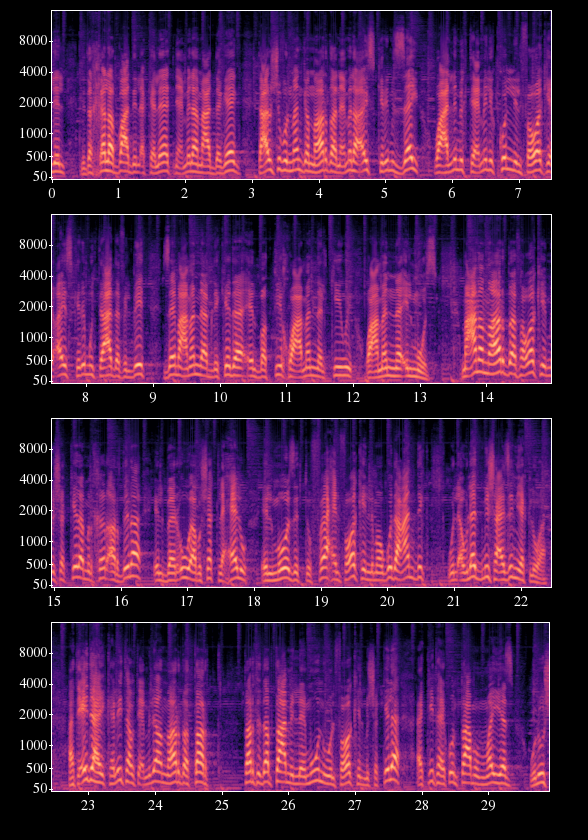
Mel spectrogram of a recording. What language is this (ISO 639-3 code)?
ara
